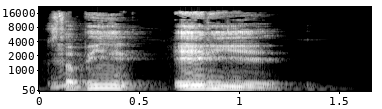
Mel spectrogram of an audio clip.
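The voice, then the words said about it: Imitates another person's voice. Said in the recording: “I do his impression pretty good.”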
